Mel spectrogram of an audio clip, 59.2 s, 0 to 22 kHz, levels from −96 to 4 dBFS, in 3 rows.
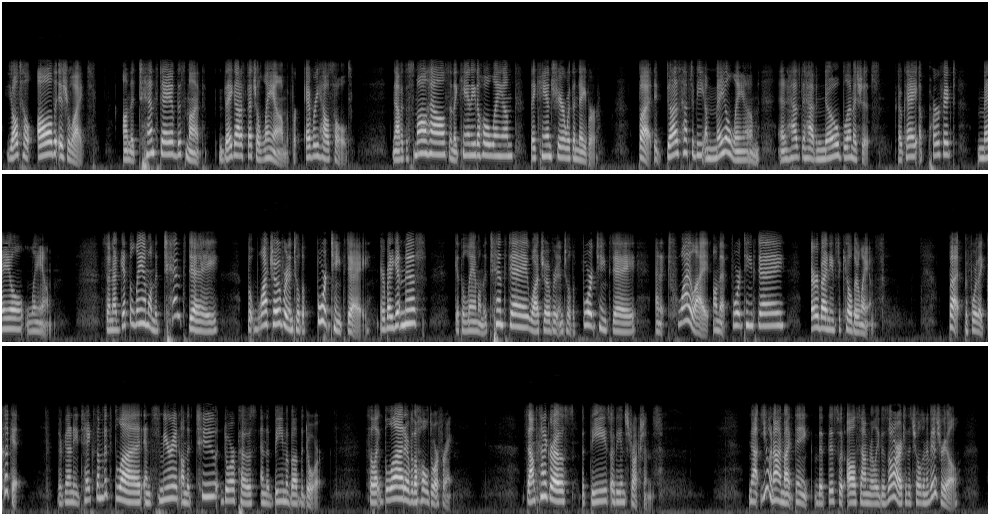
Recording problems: high frequencies cut off; noticeable; nothing above 5.5 kHz

